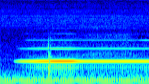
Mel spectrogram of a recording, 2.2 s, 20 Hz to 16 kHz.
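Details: Skiptech TI4000FM CB27/81 CB radio on receive with a signal-generator tone during servicing: a steady high tone over low hum sounds rough and buzzy, not pure; the FM detector sounds miles out of alignment.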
